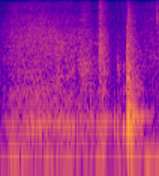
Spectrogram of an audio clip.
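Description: Clear plastic enclosure tub being slid out of its slot in a shelving rack: a soft scraping slide, then a couple of sharp plastic knocks near the end as it comes free.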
